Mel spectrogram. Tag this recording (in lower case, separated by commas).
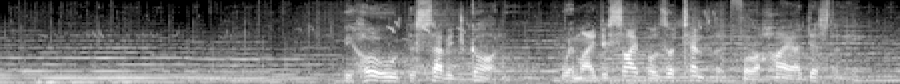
speech, narration, music, man speaking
